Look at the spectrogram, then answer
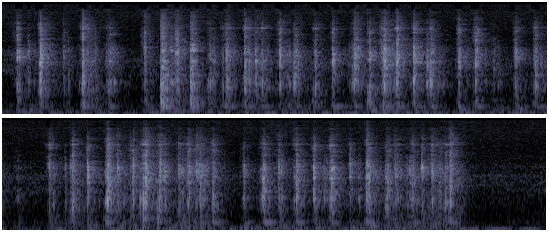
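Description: Rapid bursts of keystrokes on a computer keyboard, entering a web address in a Linux desktop menu setup, clicking close and clear in quick irregular runs with brief pauses between groups.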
